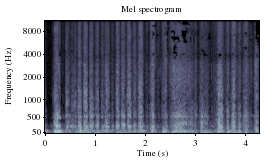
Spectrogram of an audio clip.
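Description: A foam brush is scratched quickly over an orange foam microphone windscreen coated with dried paint. The result is rapid, repeated, close scratchy strokes, heavy and muffled in the low end with almost no bright content.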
